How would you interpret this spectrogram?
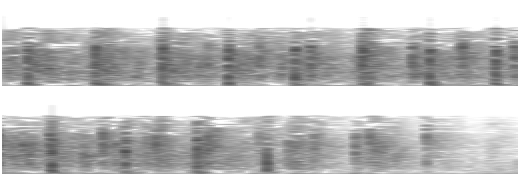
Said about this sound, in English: May God bless you, leaders. Can we give a round of applause for our leaders?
